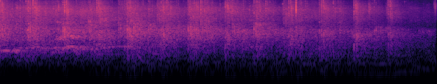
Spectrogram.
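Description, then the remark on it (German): A church audience applauds steadily for Aachen, where a First Wednesday service is being held at the same time. A dense wash of many hands clapping at an even level throughout, with a faint tonal whistle or voice briefly audible early on. “Deswegen mal einen fetten Applaus für Aachen.”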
